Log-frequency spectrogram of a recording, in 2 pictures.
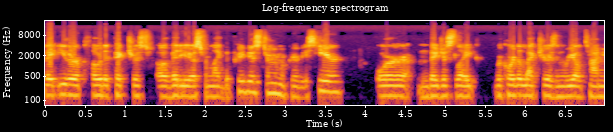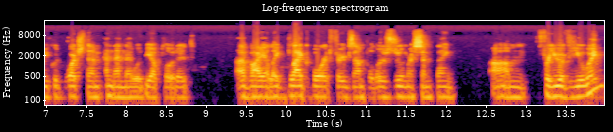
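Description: A man with a somewhat breathy voice speaks at a fairly quick pace and with fairly even intonation. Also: medium pitch for a man. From Ukraine. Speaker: exchange student. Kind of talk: interview.

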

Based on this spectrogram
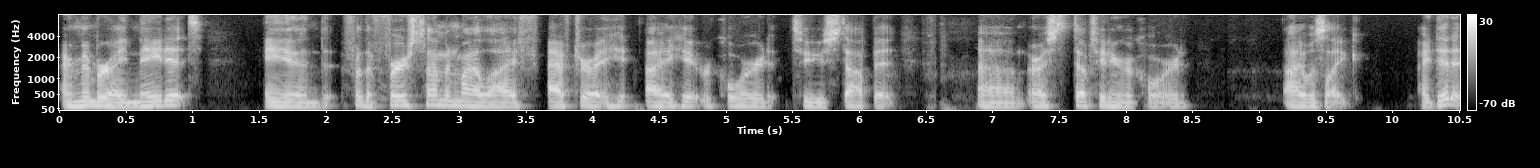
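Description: A man with an American accent and an ordinary speaking voice speaks at a moderate pace in a medium pitch, with fairly even intonation and very even loudness, on a very clean recording with a silent background and a dry, close sound with no echo. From US South. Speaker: podcast host. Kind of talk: casual chat.

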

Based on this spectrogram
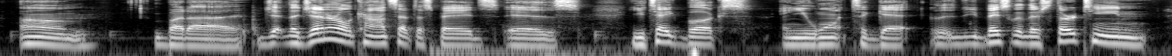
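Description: In a very clean recording with a silent background, a man with a plain, everyday voice and a fairly low pitch talks at a fairly slow pace with ordinary pitch variation. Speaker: army veteran. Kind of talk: casual chat.

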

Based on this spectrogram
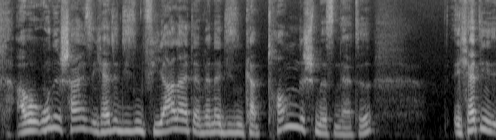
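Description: Very fast and high-pitched, a man talks with a dark, mellow tone and ordinary pitch variation. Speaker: podcast co-host. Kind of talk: casual chat.

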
